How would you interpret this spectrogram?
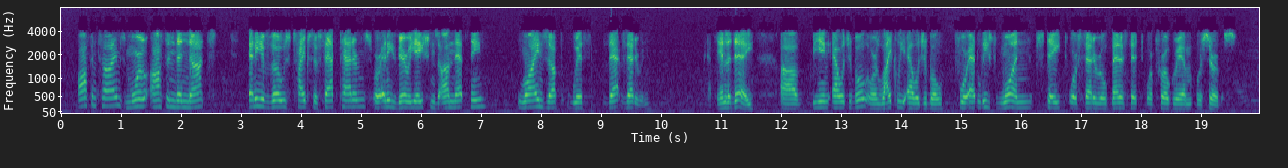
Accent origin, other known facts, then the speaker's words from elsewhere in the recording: Plattsburgh, New York, United States; Plattsburgh, New York.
